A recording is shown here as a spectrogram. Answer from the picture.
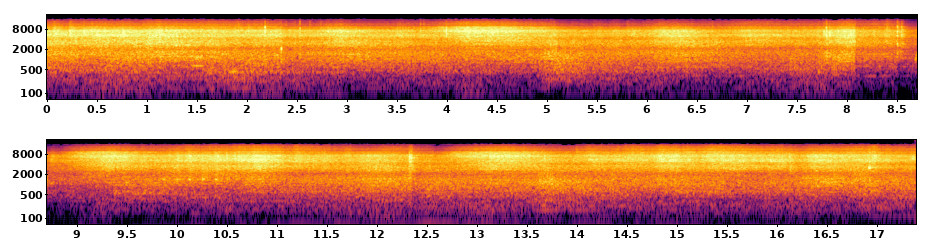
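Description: Horizontal Dingler steam winding engine running slowly: a steady hiss that swells and eases about every two seconds with the strokes, as the piston rod and crosshead slide back and forth.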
